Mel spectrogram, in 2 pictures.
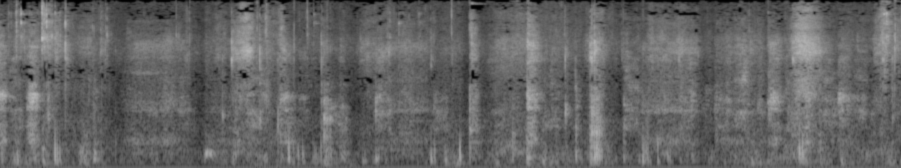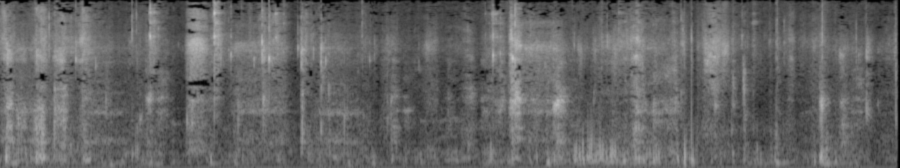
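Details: Jack Russell and husky/staffy crossbreed at play indoors, keeping up a long run of wheezy panting huffs and scuffling growls, dense and irregular throughout, with a few louder snorting bursts midway.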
